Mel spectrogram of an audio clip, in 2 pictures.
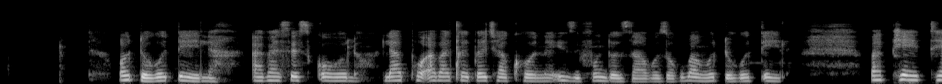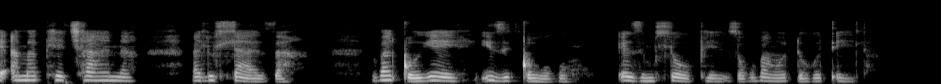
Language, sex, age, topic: North Ndebele, female, 36-49, education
